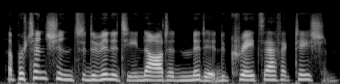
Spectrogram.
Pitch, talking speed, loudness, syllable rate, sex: 205 Hz, 140 wpm, -18 LUFS, 5.9 syllables/s, female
